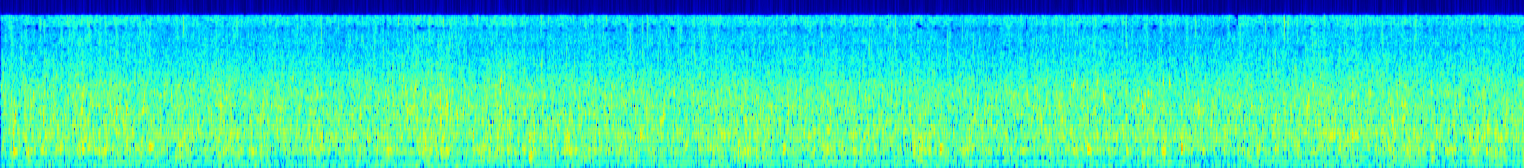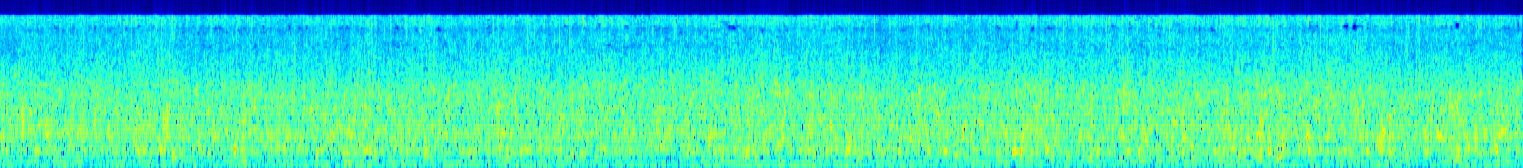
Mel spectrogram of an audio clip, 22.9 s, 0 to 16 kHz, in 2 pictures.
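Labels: A flowing stream with gentle highs and lows accompanied by bubbling. 0.0 - 22.9

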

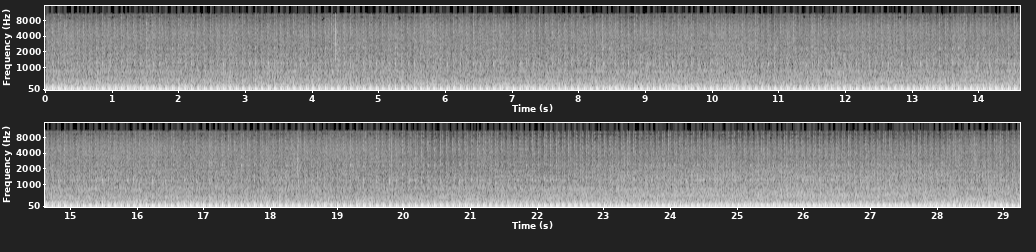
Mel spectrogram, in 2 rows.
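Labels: A lawn mower engine runs with a rhythmic, consistent sound that increases in speed at the end. 0.0 - 29.3

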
